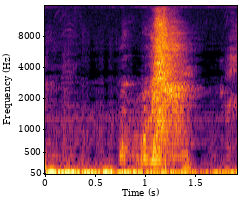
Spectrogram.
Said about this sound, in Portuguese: Saúde. Saúde. Desde ontem, lá aquele ar-condicionado bombando, né? Bombando, né? Atchim. Atchim.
